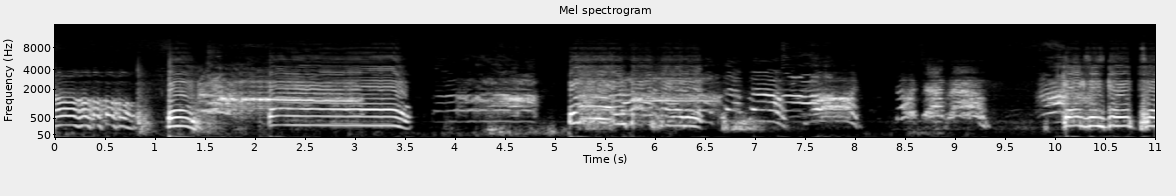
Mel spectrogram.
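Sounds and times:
man shouting excitedly: 0:01.1 - 0:10.9.

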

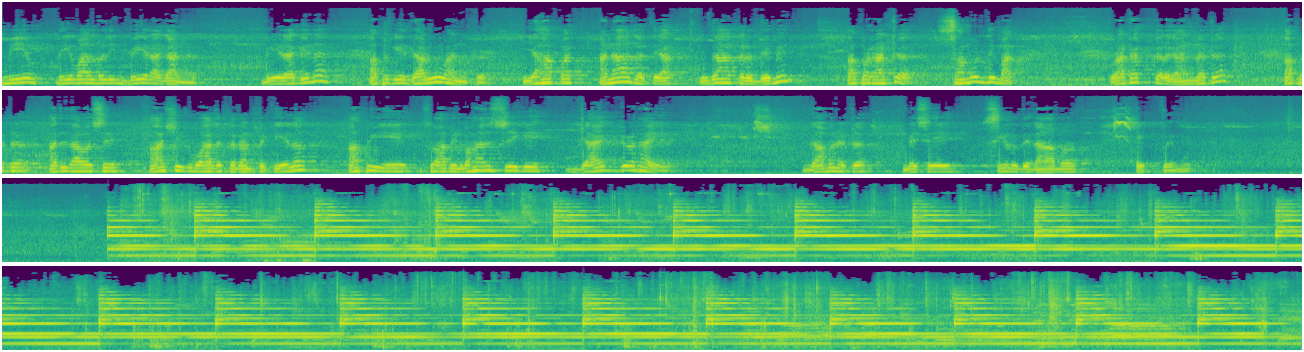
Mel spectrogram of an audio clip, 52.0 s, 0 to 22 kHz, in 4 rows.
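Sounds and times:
church bell ringing: 0:27.0 - 0:52.0.

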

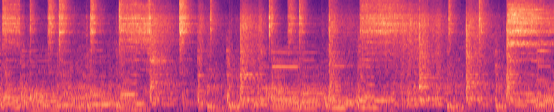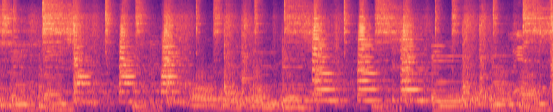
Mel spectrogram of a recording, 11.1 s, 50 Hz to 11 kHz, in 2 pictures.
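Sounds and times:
trombone playing melody: 0:00.0 - 0:01.6, 0:02.6 - 0:04.1, 0:05.0 - 0:11.0
drum kit played with sticks: 0:00.0 - 0:11.0
jazz band playing: 0:00.0 - 0:11.0.

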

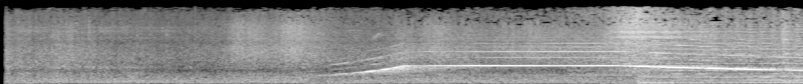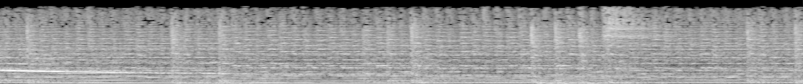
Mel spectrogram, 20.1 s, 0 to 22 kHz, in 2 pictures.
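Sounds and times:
gliding pure tone: 0:03.9 - 0:16.7
theme music with bass line: 0:07.0 - 0:20.0.

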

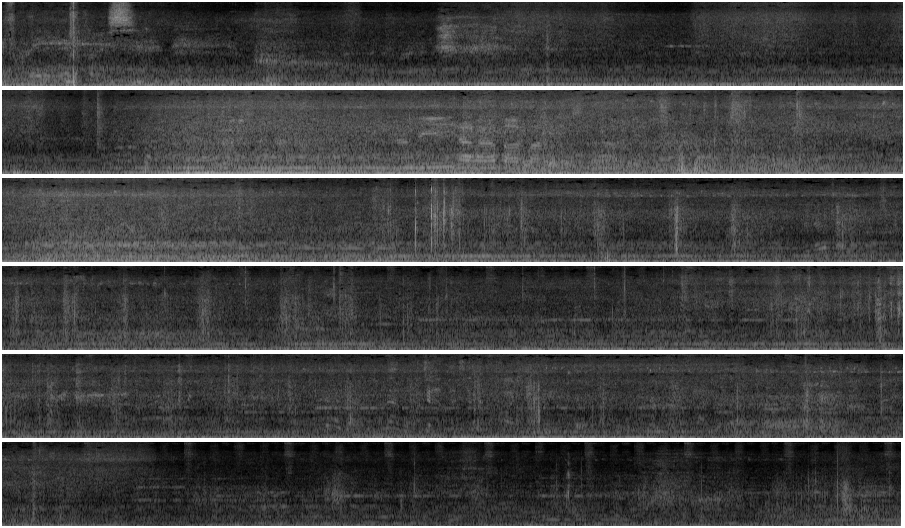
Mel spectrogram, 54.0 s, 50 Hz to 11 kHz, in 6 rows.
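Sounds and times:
faint hum: 0:00.0 - 0:54.0
faint voices: 0:00.0 - 0:54.0
low rumble: 0:00.0 - 0:54.0.

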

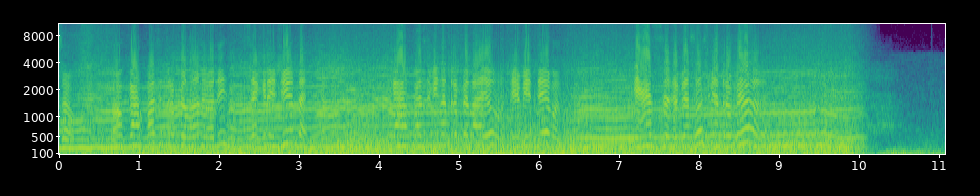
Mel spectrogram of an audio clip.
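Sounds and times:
motorcycle engine running: 0:00.0 - 0:10.1.

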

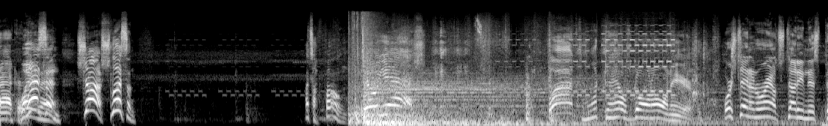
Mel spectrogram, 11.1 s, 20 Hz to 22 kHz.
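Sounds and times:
phone ringtone beeps: 0:02.2 - 0:04.1, 0:06.2 - 0:09.7.

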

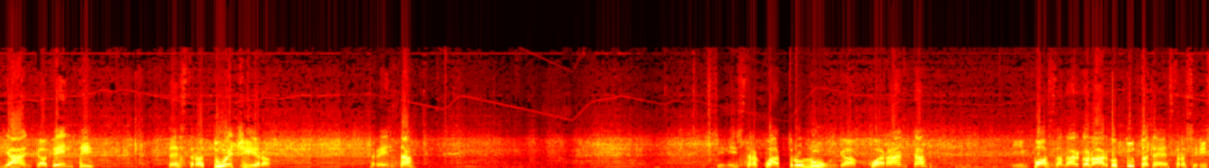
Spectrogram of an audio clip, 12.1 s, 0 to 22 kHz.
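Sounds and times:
rally car engine: 0:00.0 - 0:12.0
road and cabin noise: 0:00.0 - 0:12.0.

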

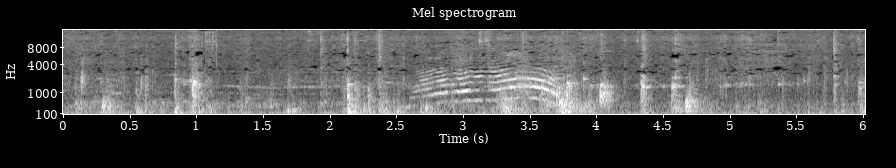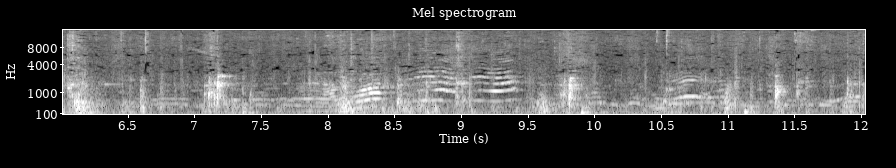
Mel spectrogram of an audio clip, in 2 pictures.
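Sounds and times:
bricks clinking and knocking: 0:00.0 - 0:01.3, 0:01.9 - 0:12.0.

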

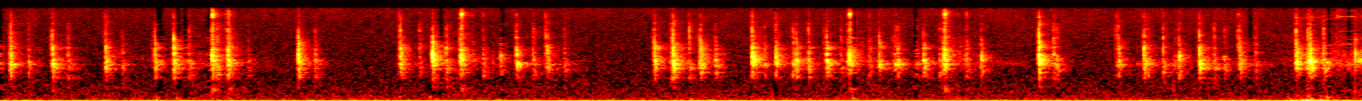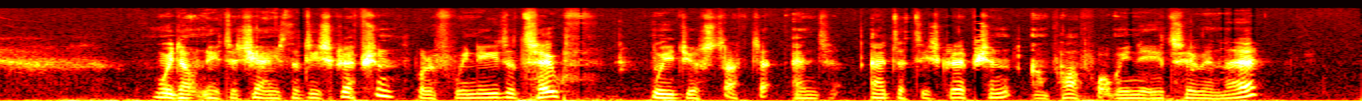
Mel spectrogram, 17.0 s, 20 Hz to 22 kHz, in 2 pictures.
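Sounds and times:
typing on computer keyboard: 0:00.0 - 0:08.4.

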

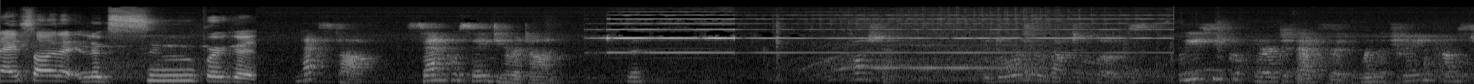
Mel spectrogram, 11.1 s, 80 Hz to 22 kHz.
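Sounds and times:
high-pitched electronic alert beep: 0:04.4 - 0:08.8.

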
